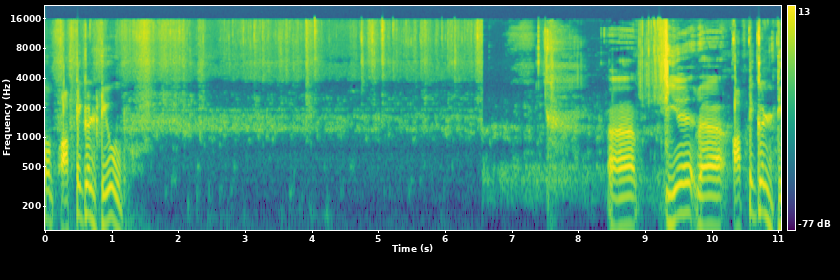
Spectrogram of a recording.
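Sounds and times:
room hum: 0.0s - 11.0s.

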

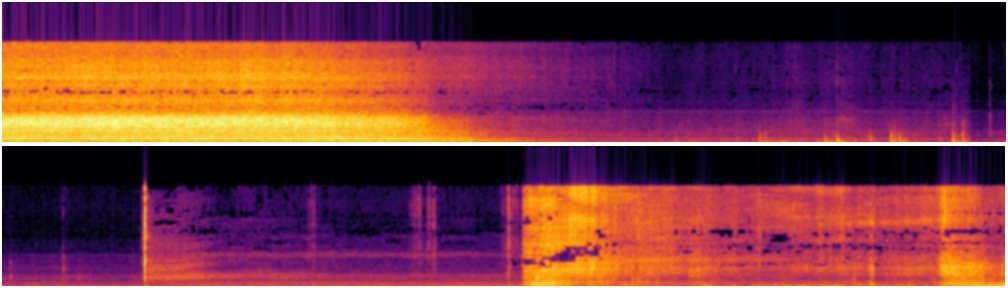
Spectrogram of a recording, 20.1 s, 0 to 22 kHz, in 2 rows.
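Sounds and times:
firework fountain spraying sparks: 0.0s - 5.8s, 15.1s - 20.0s
fuse flame hissing: 0.0s - 5.9s, 11.4s - 20.0s.

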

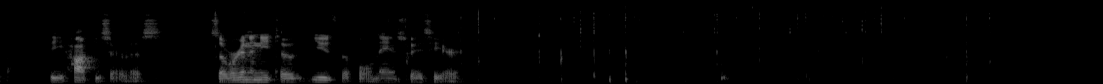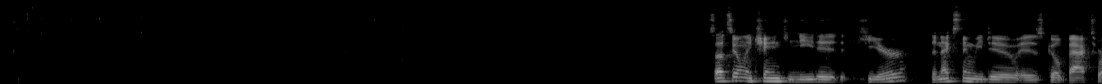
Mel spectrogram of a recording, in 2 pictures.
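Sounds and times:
keyboard typing: 4.5s - 10.4s, 11.2s - 12.1s.

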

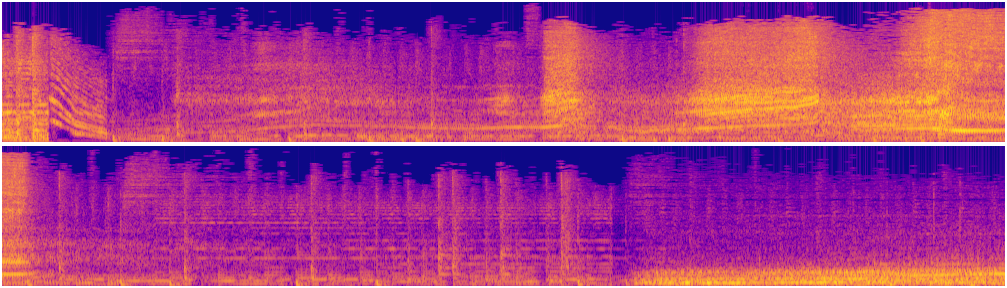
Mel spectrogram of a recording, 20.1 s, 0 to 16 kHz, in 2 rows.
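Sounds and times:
car engine revving hard: 1.4s - 11.8s.

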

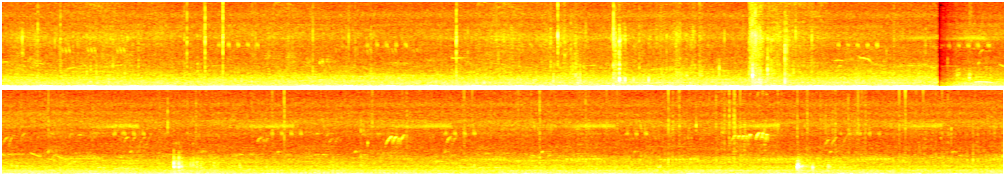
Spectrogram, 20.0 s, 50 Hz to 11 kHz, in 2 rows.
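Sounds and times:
steady outdoor hiss: 0.0s - 20.0s
twig fire crackling: 0.0s - 20.0s
low thumps: 2.9s - 9.4s.

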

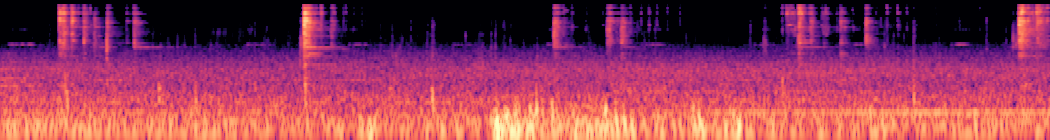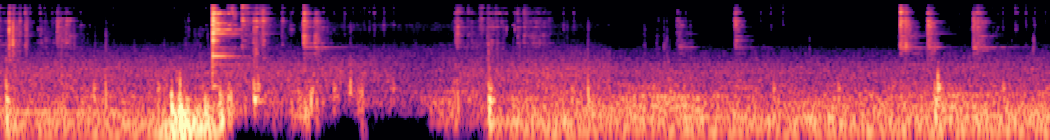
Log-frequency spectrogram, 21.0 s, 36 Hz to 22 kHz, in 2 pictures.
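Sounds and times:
steel blades clinking: 0.6s - 1.8s, 2.5s - 3.8s, 5.5s - 6.8s, 7.6s - 11.6s, 12.6s - 16.5s, 17.2s - 18.4s, 19.5s - 21.0s.

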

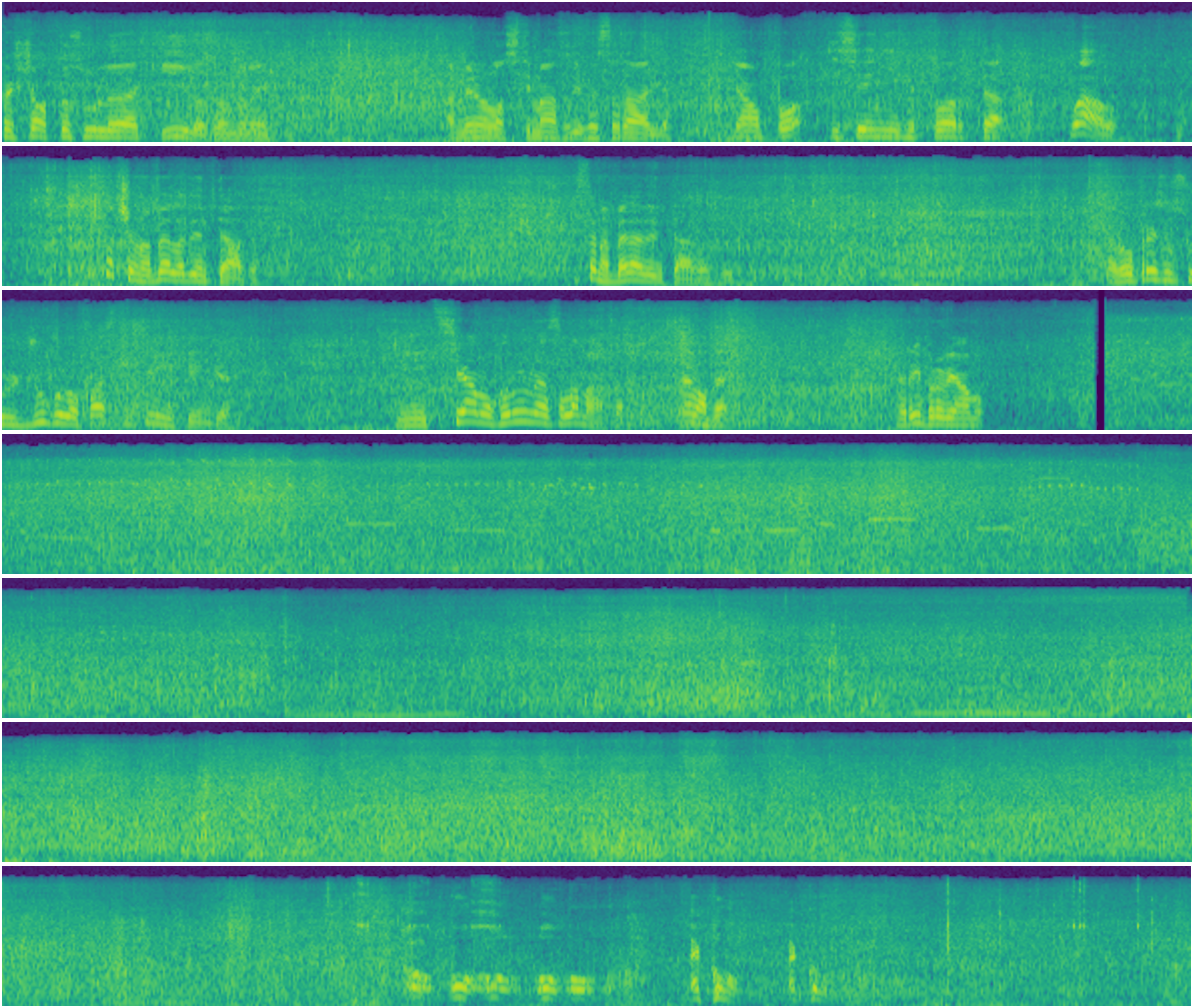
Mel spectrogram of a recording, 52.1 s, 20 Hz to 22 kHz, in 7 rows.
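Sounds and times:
wind buffeting microphone: 12.0s - 14.4s, 16.2s - 17.4s, 22.2s - 52.0s
waves washing against rocks: 21.8s - 47.2s.

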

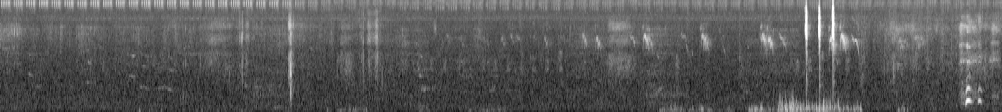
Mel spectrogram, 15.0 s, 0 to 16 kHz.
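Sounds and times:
small birds chirping: 6.0s - 15.0s.

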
